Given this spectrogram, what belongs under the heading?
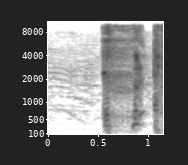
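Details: Two dry coughs close together in a quiet moment, from a woman's coughing attack during a Cleveland speech, which she jokingly blamed on being allergic.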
